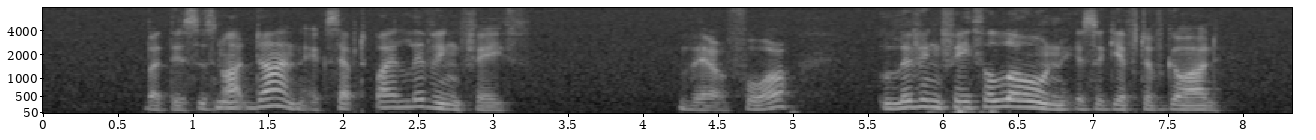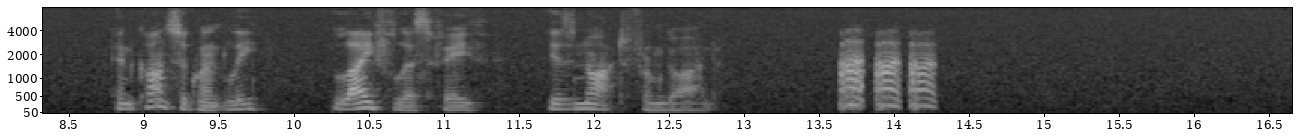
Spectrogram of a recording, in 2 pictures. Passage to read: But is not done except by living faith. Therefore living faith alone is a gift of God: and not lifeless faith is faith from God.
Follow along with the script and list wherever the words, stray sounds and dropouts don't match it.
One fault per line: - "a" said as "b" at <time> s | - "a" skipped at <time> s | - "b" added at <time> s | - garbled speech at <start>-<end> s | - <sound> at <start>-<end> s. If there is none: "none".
- "this" added at 0.8 s
- "not" said as "consequently" at 9.0 s
- "faith" said as "not" at 11.9 s
- laugh at 13.6-14.3 s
